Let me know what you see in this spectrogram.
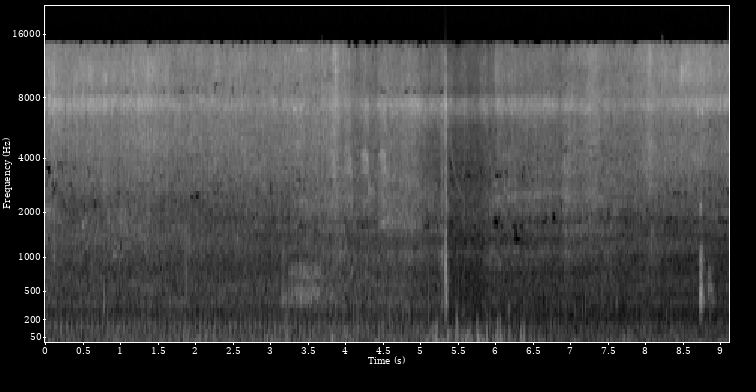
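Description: Chicken pieces and spices sizzling in a steel karahi over a wood fire, a steady hiss. There is a sharp click about halfway through, and a few ladle clinks near the end as the curry is stirred.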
